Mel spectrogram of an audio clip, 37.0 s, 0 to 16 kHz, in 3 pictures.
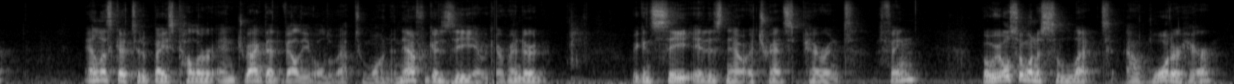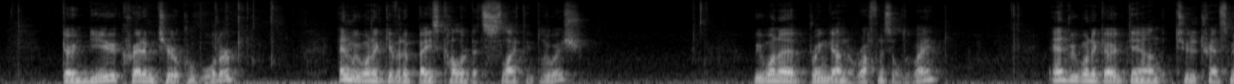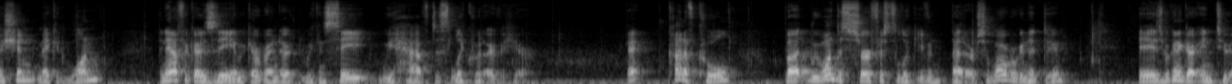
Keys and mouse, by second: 1.7-11.8 middle drag, 4.3 z, 5.7 alt+a, 9.0 z, 11.1 ctrl+s, 11.3 ctrl+s, 11.8 click, 12.0-13.0 middle drag, 13.0-16.5 drag, 16.5-20.7 middle drag, 20.7-37.0 drag, 26.3 z, 31.8 z, 33.4 ctrl+s, 33.6 ctrl+s.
